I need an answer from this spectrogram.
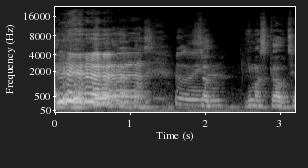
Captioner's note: laughter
